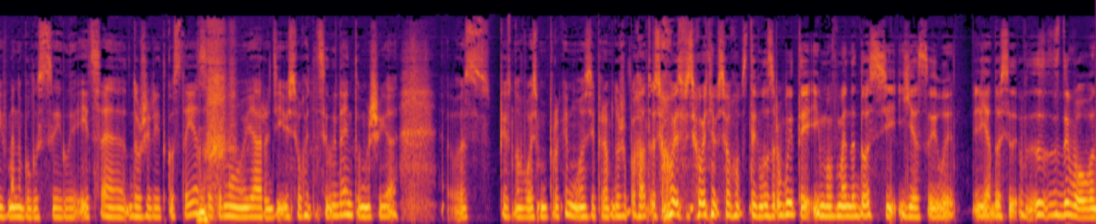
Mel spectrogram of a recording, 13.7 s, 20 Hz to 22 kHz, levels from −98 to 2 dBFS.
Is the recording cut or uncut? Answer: uncut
